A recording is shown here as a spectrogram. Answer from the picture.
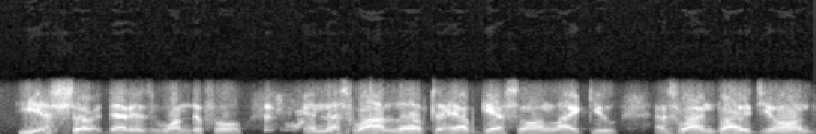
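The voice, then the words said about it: Slightly hoarse male voice. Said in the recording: “I'm a little hoarse myself this morning, this afternoon.”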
